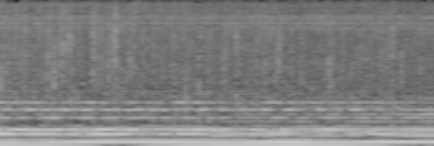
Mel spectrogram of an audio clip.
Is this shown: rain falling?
yes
